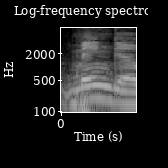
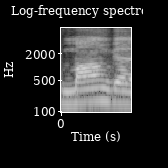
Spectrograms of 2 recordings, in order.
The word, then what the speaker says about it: manga: we went through some manga, we went through Italian comic books. We just went through a lot of different things that were adapted this year. Pronounced manga, not manga, you uncultured swine.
